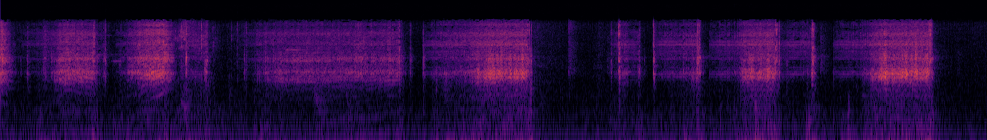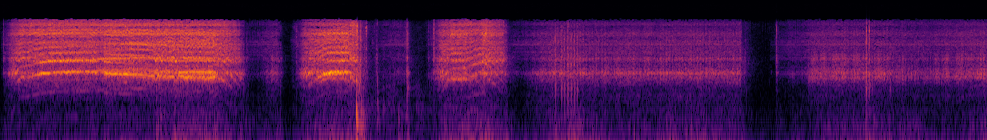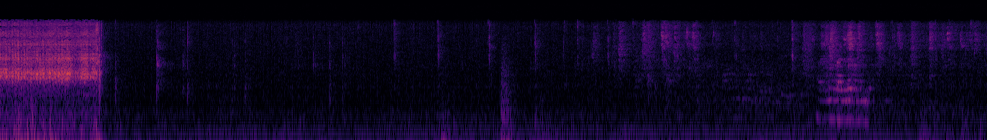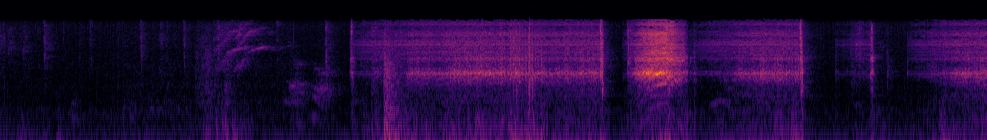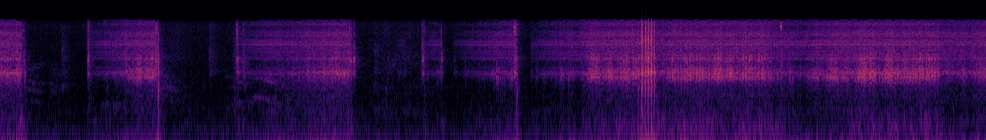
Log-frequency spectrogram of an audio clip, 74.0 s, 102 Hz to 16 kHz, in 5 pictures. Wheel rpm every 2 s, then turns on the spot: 20, 10, 20, 10, 0, 10, 10, 70, 140, 50, 50, 40, 30, 20, 30, 20, 0, 0, 0, 0, 0, 0, 0, 0, 0, 10, 20, 30, 0, 10, 0, 0, 10, 10, 20, 20, 20.
6-8 12-14 18-20 22-32 50-52 54-56 66-74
